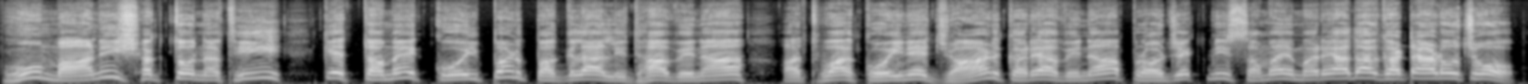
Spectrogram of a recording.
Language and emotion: Gujarati, angry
